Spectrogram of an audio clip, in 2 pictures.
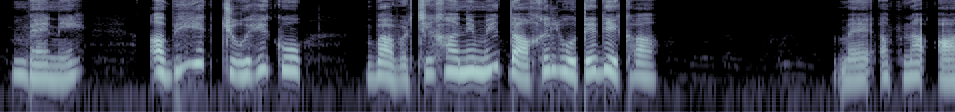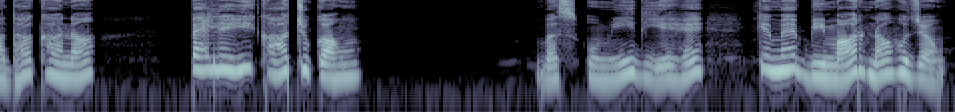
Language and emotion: Urdu, fearful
